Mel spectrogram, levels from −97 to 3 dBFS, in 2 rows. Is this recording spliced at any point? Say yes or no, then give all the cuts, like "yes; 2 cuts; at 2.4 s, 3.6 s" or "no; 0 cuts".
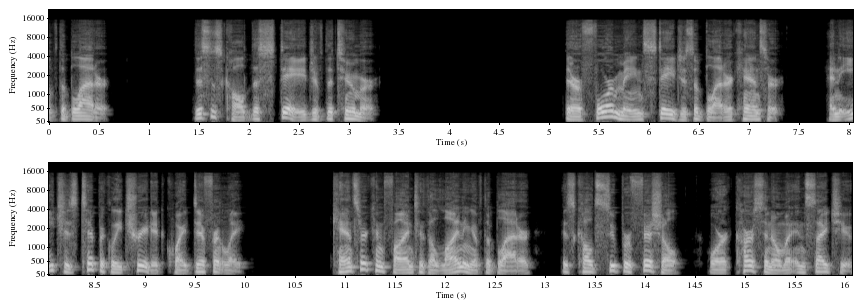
no; 0 cuts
